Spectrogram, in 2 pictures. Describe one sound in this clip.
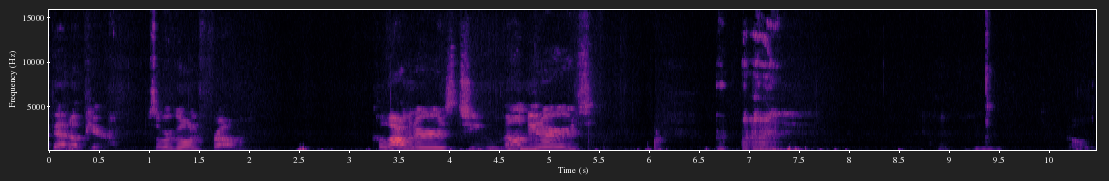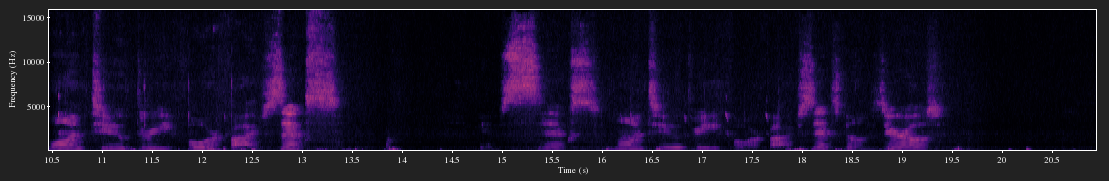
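A young woman talks calmly and explains, close by.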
